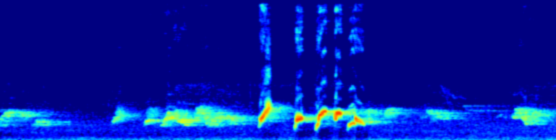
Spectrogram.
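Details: Red-whiskered bulbul master song, clear and well phrased: quiet rambling warble building into five loud, bright, bouncing whistles, then softer trailing notes.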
